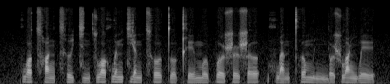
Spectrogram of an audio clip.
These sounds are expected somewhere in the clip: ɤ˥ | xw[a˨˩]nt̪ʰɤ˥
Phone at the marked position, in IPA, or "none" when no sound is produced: a˨˩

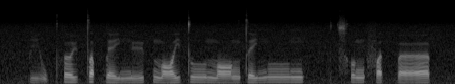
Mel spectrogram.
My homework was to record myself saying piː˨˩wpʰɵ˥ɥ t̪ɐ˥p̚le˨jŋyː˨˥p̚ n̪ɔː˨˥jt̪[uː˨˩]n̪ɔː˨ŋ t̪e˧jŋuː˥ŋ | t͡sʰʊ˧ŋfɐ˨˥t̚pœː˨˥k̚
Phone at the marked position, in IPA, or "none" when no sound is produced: uː˧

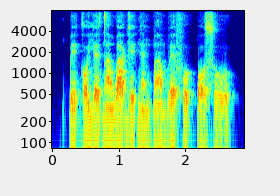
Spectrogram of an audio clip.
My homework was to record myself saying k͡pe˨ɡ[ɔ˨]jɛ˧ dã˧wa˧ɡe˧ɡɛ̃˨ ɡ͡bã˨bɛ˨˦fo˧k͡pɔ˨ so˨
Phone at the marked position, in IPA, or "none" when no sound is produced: ɔ˨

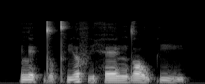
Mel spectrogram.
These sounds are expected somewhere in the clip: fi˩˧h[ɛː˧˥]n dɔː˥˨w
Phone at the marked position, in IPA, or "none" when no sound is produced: ɛː˧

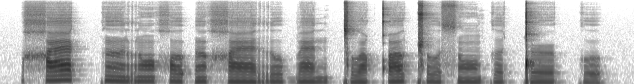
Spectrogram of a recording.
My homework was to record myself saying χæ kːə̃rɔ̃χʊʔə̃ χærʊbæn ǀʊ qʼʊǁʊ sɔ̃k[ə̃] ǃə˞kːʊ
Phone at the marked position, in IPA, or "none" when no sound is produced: ə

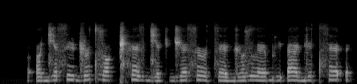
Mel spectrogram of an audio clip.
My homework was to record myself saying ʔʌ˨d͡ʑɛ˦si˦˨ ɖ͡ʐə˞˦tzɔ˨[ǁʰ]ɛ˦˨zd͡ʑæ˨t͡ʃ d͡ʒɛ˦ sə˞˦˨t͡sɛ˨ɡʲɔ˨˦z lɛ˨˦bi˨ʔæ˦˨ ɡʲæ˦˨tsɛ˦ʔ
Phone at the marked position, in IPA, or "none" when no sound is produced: ǁʰ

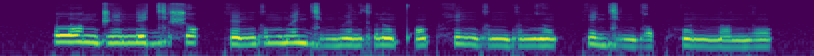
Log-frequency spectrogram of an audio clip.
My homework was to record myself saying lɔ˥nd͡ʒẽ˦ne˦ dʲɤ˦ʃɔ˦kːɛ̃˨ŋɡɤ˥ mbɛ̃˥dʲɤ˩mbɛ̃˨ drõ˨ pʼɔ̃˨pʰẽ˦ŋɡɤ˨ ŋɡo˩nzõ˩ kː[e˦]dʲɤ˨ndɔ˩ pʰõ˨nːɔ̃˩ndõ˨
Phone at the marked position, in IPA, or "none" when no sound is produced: ẽ˦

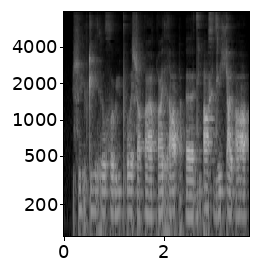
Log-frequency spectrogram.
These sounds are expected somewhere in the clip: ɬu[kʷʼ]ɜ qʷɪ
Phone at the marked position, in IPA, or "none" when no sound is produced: qʷ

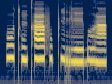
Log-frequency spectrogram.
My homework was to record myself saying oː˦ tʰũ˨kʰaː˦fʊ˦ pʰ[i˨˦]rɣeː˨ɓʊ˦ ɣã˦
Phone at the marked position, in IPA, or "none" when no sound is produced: i˦˨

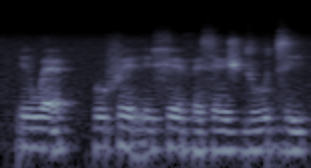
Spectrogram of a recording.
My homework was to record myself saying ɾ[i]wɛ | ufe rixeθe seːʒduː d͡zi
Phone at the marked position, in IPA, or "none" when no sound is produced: i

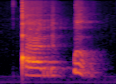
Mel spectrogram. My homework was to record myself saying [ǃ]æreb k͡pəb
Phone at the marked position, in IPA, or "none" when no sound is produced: ǃ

